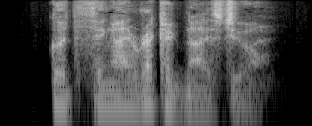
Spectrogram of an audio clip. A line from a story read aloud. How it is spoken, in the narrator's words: grunted the barbarian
